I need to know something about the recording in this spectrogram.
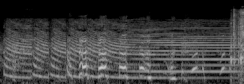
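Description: Air-horn sound effect: one long blast that starts high and glides down in pitch over about the first second, then holds a steady tone.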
